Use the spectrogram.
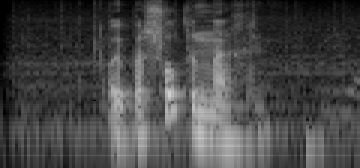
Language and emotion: Russian, angry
